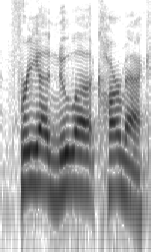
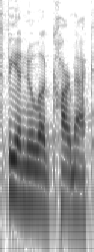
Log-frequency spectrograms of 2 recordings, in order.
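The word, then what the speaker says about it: Fionnuala Carmack: Brenda Warm, Todd Maringan, Freya Nula Carmack, thank you, and Lou De La Garza, all at $500. And it's Fia Nula Carmack. I apologize that I mispronounced your name.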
